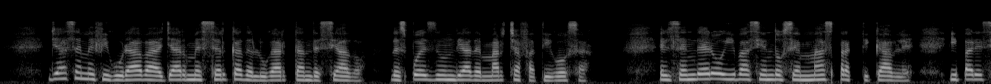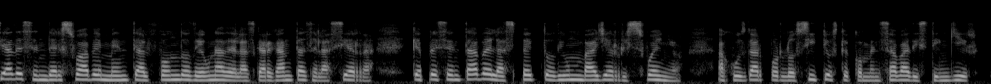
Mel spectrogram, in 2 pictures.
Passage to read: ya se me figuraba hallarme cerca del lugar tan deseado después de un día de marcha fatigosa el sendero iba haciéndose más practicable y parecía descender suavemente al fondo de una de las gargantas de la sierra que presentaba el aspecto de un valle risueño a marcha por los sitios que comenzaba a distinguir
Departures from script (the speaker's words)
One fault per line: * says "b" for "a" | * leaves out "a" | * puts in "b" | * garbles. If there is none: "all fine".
* says "juzgar" for "marcha"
